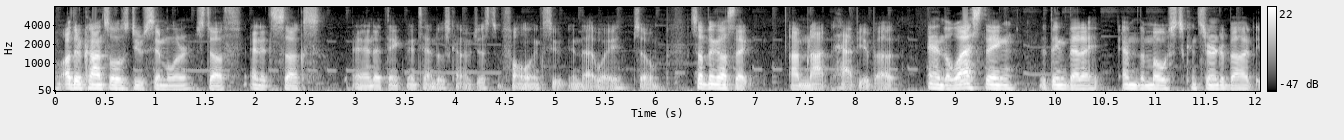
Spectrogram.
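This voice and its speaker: A man's voice: fairly low pitch, creaky. A man hosting a gaming channel, giving unscripted, opinionated casual commentary with frequent "um" and "I think".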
